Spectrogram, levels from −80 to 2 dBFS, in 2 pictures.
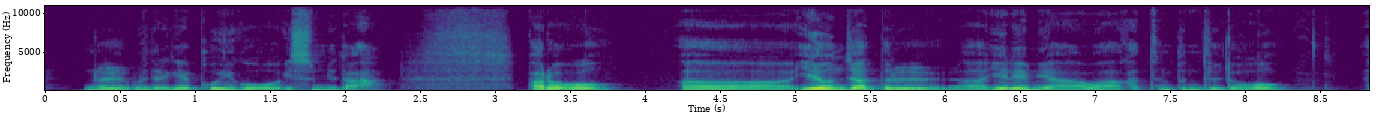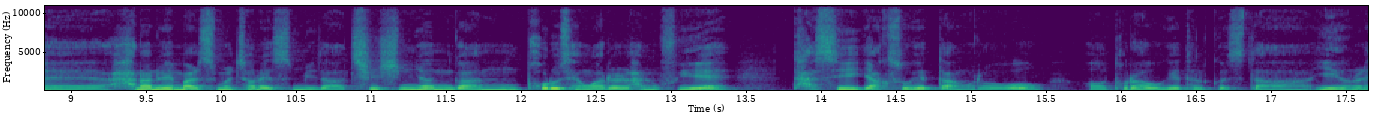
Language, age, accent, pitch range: Korean, 40-59, native, 115-135 Hz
